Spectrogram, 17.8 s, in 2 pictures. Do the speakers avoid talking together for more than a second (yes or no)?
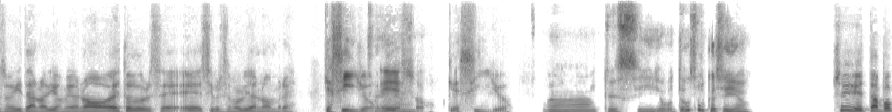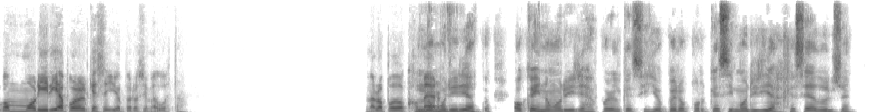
yes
